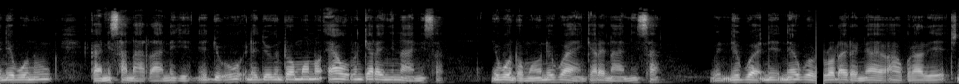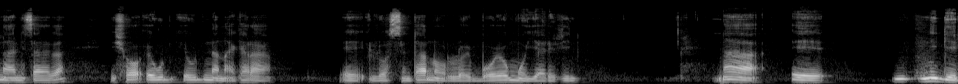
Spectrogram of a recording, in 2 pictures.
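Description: At 8.16 s the speech output was replaced by zeros for 80 ms, a block of digital silence running to 8.24 s. Because the sound drops straight to nothing and returns without any fade, the gap is heard as a short hole. A second block of digital silence, only 20 ms long, falls at 16.80 to 16.82 s, heard as a very short hole.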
